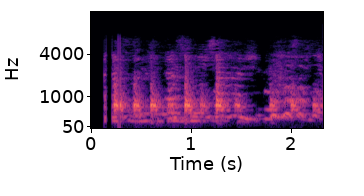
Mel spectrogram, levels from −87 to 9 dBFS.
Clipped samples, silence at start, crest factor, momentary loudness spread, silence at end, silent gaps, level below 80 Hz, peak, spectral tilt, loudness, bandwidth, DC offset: under 0.1%; 0.15 s; 20 dB; 7 LU; 0 s; none; -66 dBFS; -4 dBFS; -4 dB/octave; -24 LUFS; 7.4 kHz; under 0.1%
